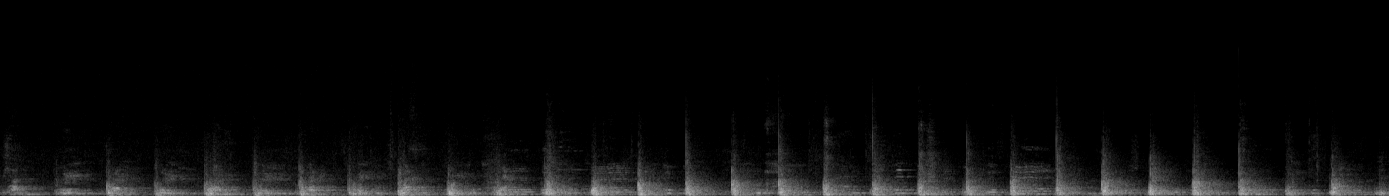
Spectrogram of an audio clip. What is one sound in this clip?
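Feet stamp in a steady rhythm on a wooden stage.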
